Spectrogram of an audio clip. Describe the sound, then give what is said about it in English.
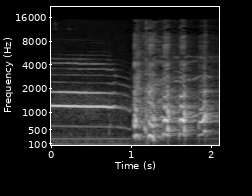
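A male cat lets out one long, drawn-out meow, then follows with several shorter, rougher yowls in quick succession, loud with no one talking. “Sorry for the meowing. He's in a mood.”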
